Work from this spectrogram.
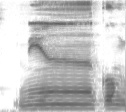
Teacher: یہاں نون ساکن کا اخفا ہے مع الغنہ باریک اخفا ہے ، کم کاف کو باریک پڑھنا ہے اور یہاں میم ساکن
